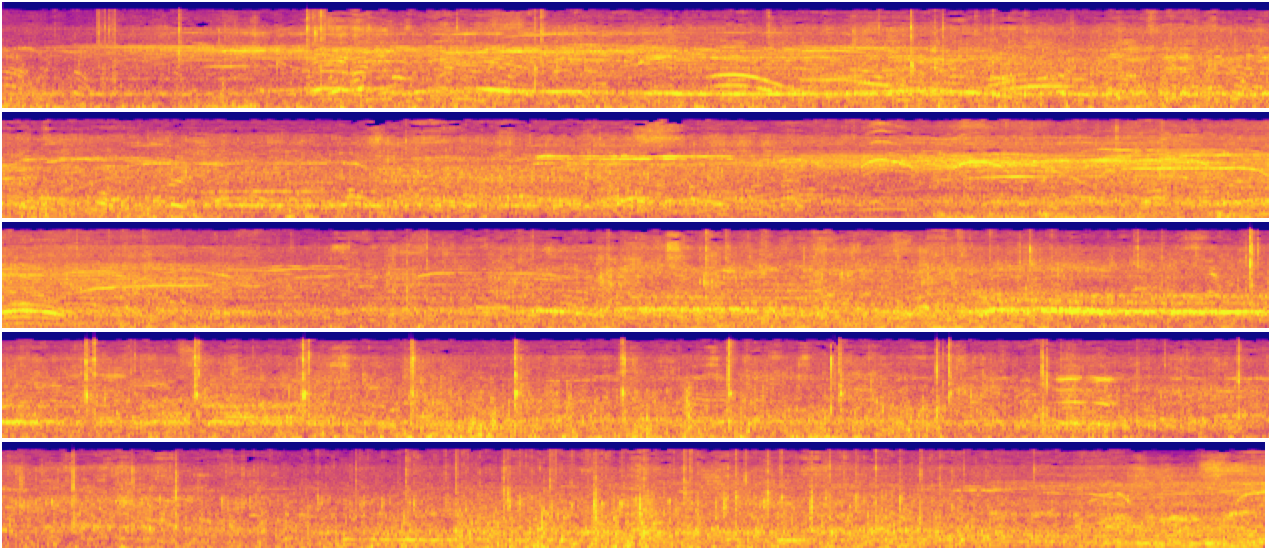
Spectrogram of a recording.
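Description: Football crowd in stadium stands: a steady din of many voices talking, shouting and chanting at once, with no single voice standing out.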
